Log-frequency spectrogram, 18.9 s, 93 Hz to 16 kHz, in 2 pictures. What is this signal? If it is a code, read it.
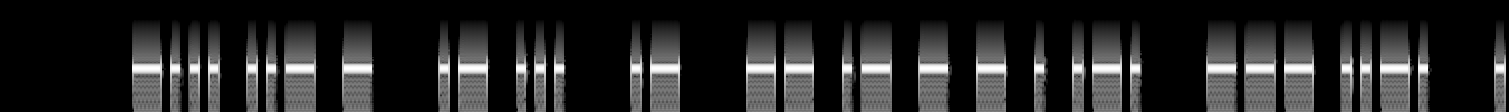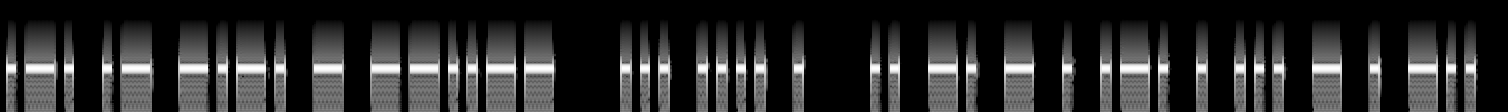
Morse code, heard as a keyed tone, about 21 wpm, 700 Hz. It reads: BUT AS A MATTER OF FACT, SHE INTERESTED
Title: Sentences from Top 1000 Words - Review Part 6 - 20wpm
